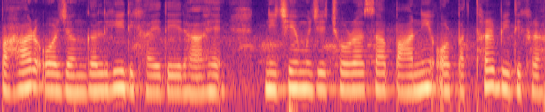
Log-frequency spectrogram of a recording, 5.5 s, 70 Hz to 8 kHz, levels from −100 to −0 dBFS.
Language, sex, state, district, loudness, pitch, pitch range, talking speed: Hindi, female, Arunachal Pradesh, Papum Pare, -16 LUFS, 180 Hz, 170-190 Hz, 200 wpm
